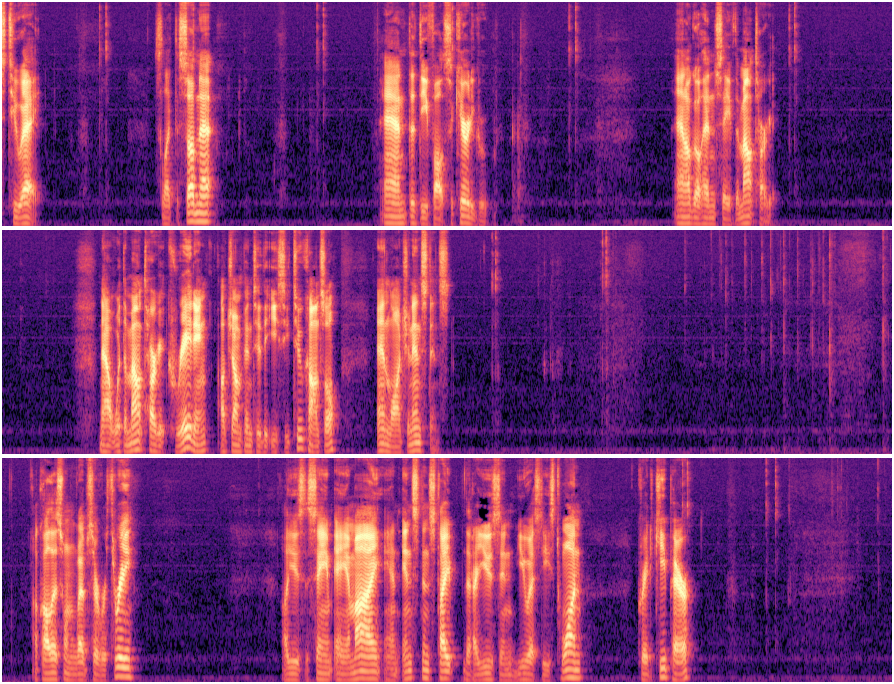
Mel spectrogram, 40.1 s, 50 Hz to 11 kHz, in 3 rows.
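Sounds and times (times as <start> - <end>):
low room hum: 0.0 - 40.0
keyboard typing: 1.4 - 1.7, 4.5 - 5.0, 8.5 - 8.8, 11.8 - 12.0, 20.6 - 22.6, 23.5 - 27.0
mouse clicks: 8.5 - 8.8, 20.6 - 21.7.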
